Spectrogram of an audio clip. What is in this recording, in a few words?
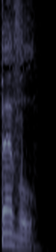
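"bevel", British English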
